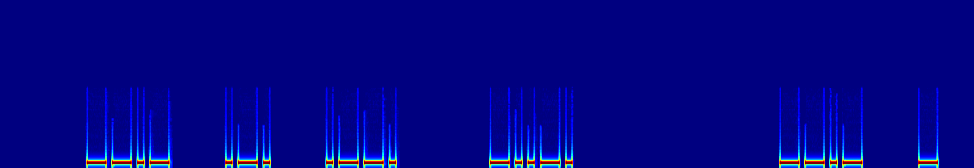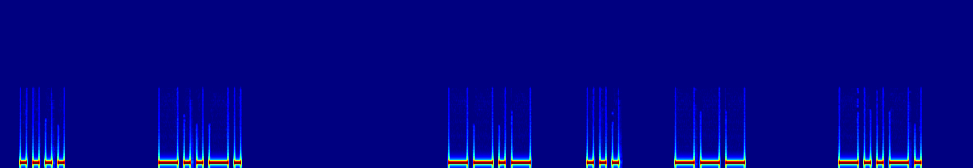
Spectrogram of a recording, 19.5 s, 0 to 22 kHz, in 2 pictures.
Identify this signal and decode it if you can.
Morse code, heard as a keyed tone, about 19 wpm, spaced as for 9 wpm, 800 Hz. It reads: QRP/ QTH/ QSO/
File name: Q Calls / Q Calls-mp3s / Q Calls SPSL1 @18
